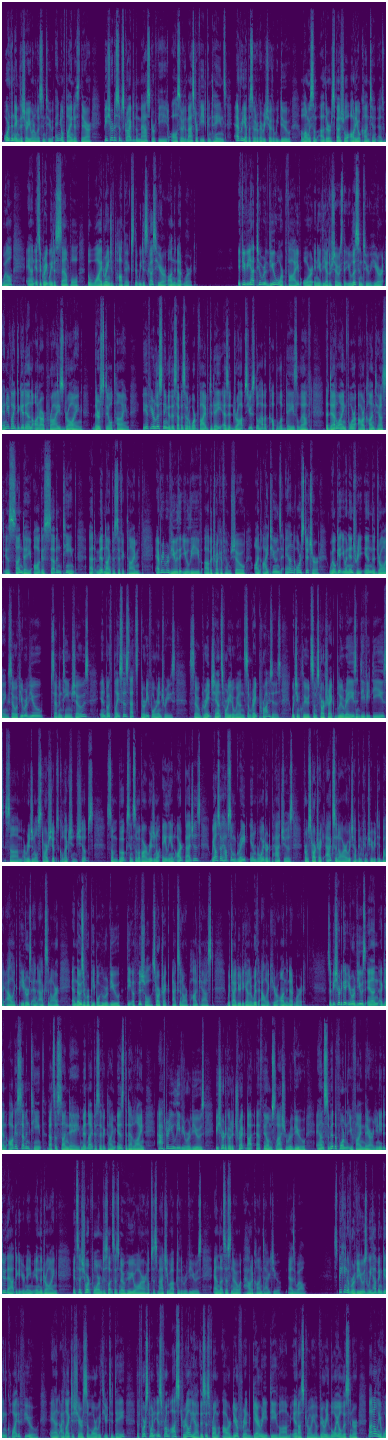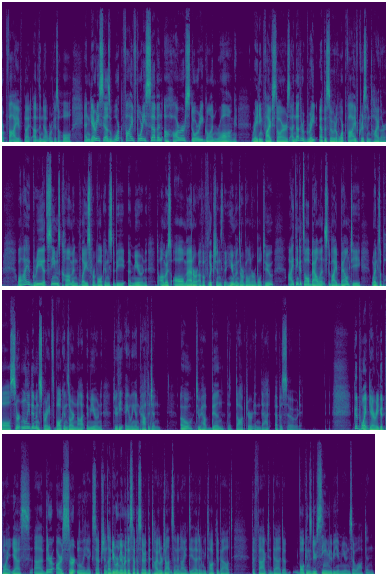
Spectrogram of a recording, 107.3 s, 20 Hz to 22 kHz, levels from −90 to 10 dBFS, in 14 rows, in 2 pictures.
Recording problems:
wrong speed and pitch; too fast and too high; 1.5 times normal speed

